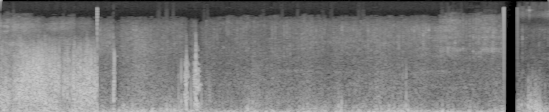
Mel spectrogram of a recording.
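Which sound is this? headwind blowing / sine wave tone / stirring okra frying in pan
headwind blowing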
